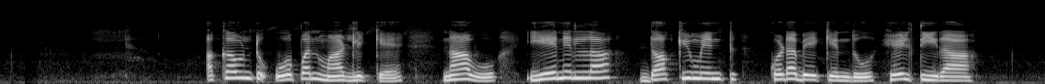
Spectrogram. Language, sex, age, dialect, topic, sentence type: Kannada, female, 18-24, Coastal/Dakshin, banking, question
